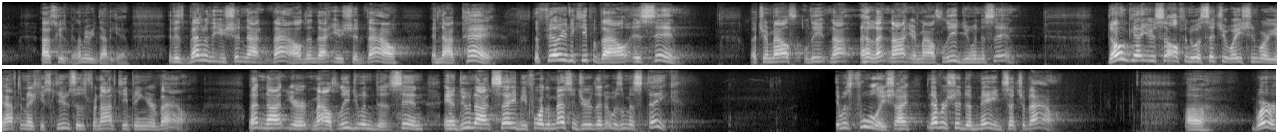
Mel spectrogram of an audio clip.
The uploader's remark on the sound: This is a sermon recorded live at the Lebanon Bible Fellowship Church in Lebanon, PA during the evening service on 03/07/2021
